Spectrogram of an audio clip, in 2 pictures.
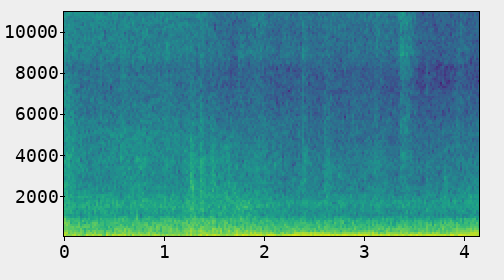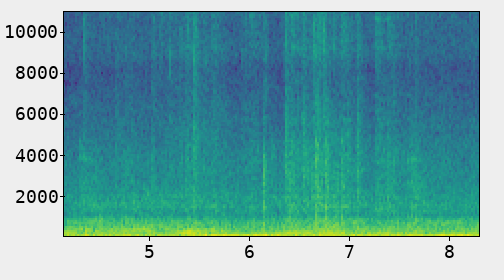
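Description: Double-decker bus driving along the road, heard from inside: a deep, steady engine rumble, with a whine that rises and falls in pitch as the bus accelerates and changes gear.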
